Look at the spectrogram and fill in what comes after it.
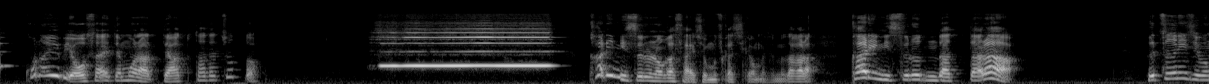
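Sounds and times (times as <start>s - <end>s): bamboo flute high note: 0.0s - 0.3s, 3.7s - 5.7s.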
